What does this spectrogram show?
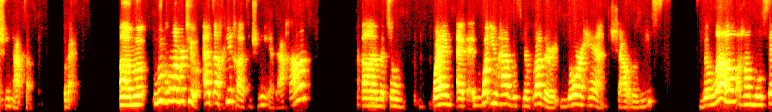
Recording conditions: video call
